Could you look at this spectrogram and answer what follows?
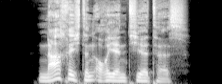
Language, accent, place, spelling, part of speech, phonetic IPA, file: German, Germany, Berlin, nachrichtenorientiertes, adjective, [ˈnaːxʁɪçtn̩ʔoʁiɛnˌtiːɐ̯təs], De-nachrichtenorientiertes.ogg
- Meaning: strong/mixed nominative/accusative neuter singular of nachrichtenorientiert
